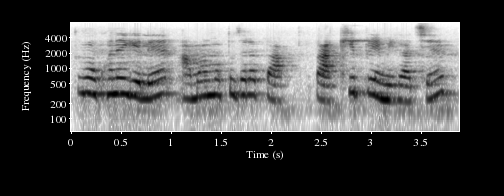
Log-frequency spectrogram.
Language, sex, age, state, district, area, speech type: Bengali, female, 18-30, West Bengal, Birbhum, urban, spontaneous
